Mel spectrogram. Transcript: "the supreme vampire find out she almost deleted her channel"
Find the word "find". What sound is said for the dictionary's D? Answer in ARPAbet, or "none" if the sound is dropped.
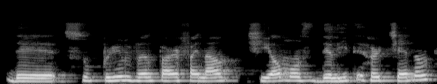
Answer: none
